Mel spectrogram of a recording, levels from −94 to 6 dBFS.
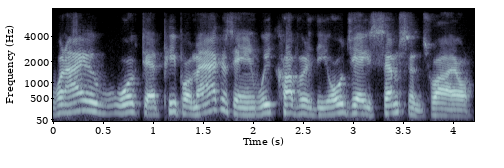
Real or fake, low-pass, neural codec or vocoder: fake; 7.2 kHz; vocoder, 44.1 kHz, 128 mel bands every 256 samples, BigVGAN v2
